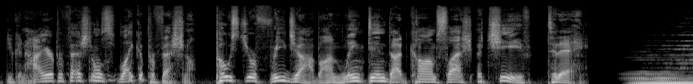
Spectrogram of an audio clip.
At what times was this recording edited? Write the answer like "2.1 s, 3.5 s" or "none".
5.9 s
